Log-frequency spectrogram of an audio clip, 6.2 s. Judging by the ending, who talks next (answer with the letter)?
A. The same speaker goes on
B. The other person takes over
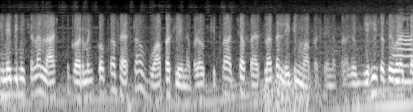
B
